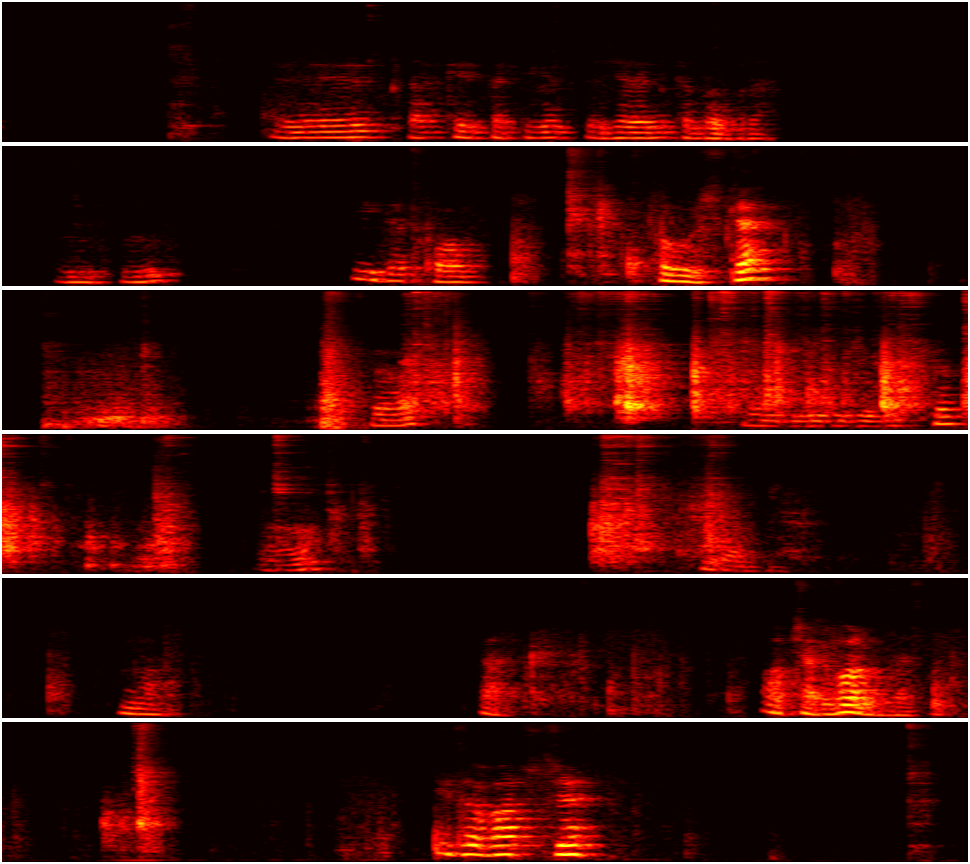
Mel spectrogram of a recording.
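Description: A middle-aged man talks calmly close by, in bursts with pauses.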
